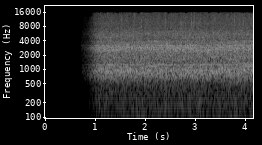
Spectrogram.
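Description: Silence, then about a second in a steady, even hiss begins and holds unchanged.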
